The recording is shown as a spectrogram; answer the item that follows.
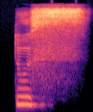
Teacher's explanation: seen will get safid very clearly. And it should be a snaky sound, not honeybee sound. Tus, is short.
